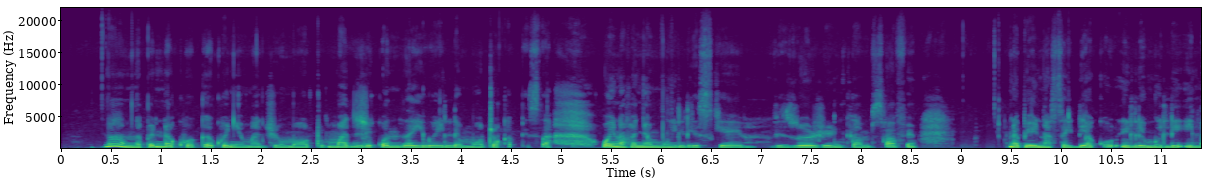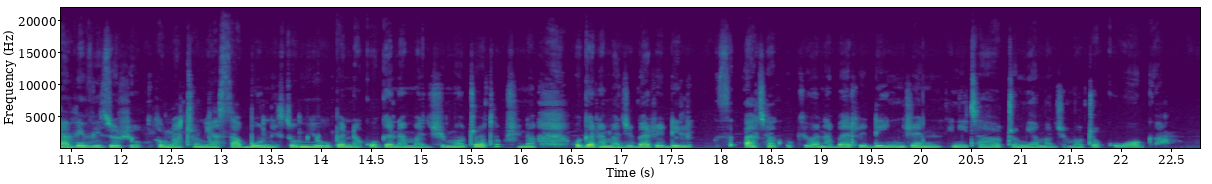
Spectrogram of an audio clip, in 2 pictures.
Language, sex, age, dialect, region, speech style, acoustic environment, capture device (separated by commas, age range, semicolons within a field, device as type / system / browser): Swahili, female, 25-34, Kenya - Nairobi Sheng-influenced, Kenya, nervous, nature, mobile / Linux / Chrome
